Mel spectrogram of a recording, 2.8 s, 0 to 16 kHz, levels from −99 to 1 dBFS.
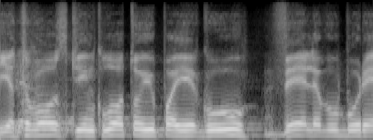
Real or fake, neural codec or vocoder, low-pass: fake; autoencoder, 48 kHz, 32 numbers a frame, DAC-VAE, trained on Japanese speech; 14.4 kHz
